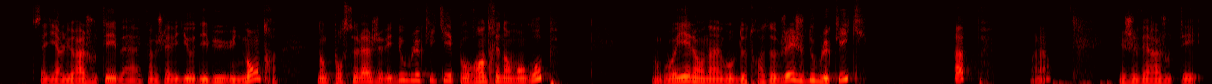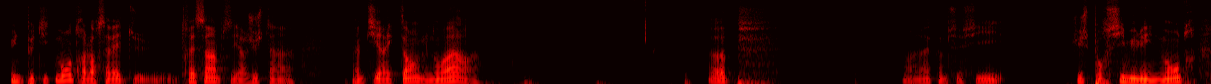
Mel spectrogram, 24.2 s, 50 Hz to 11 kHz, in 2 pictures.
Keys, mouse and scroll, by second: 5.6 click, 8.9 click, 9.4 click, 14.8 click, 16.2-17.5 drag, 18.9 click, 20.2 click, 21.4-22.9 drag.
